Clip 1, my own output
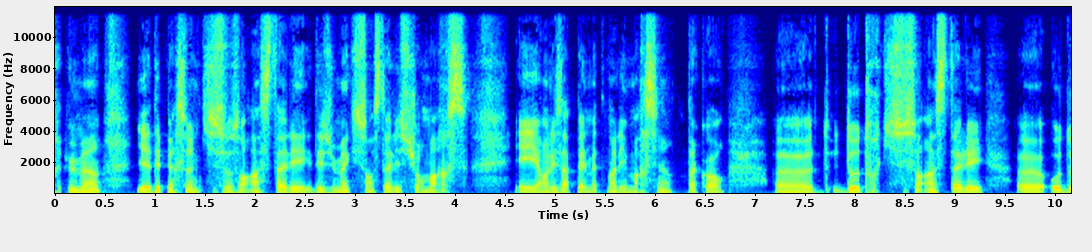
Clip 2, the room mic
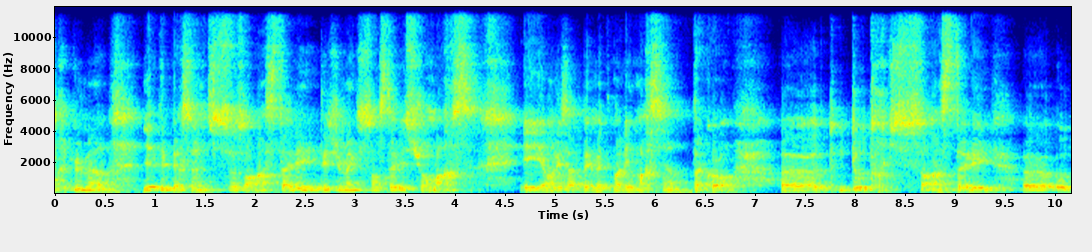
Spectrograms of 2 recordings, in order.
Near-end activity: none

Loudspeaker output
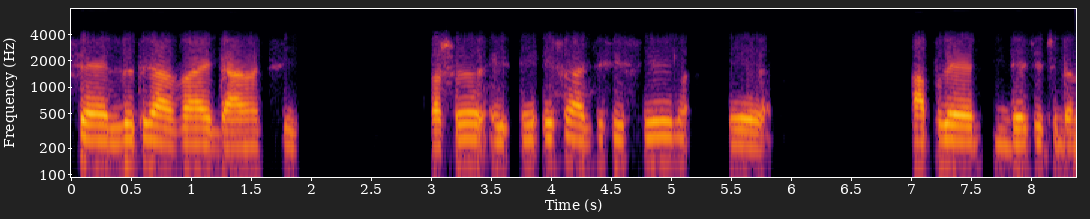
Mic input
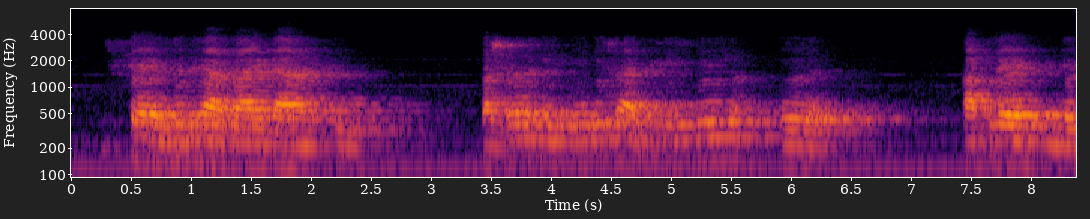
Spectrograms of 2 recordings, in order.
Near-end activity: none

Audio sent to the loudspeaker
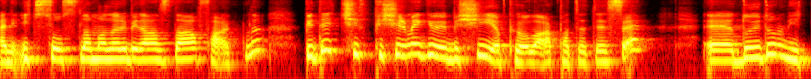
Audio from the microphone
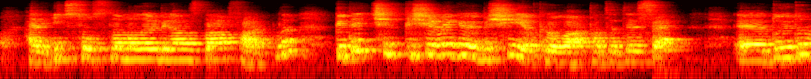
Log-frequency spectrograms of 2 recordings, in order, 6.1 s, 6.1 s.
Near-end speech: none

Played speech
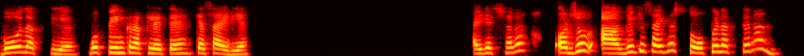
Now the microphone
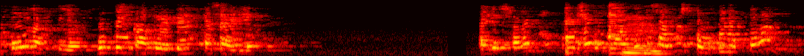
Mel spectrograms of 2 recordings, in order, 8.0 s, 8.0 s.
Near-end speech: present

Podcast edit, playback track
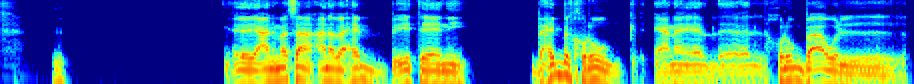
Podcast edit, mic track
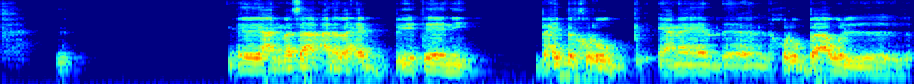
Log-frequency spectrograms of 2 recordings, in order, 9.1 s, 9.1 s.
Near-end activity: none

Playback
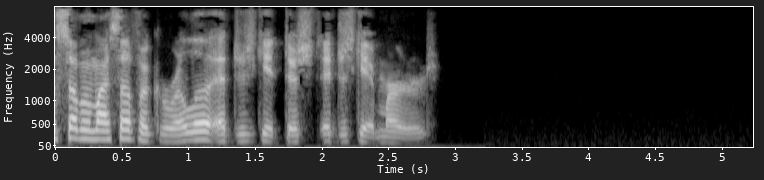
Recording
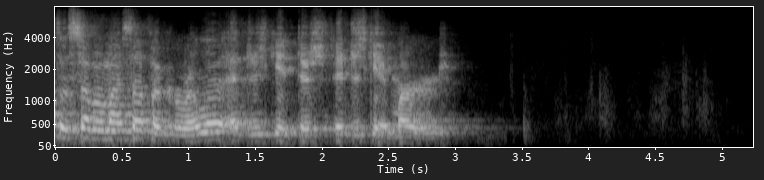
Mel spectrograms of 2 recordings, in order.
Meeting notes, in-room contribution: none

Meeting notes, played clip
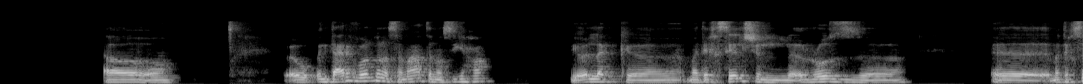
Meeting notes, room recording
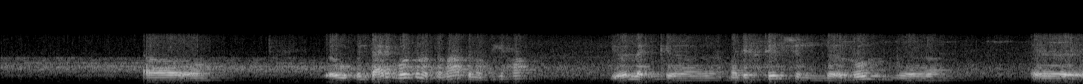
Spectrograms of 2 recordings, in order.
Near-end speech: none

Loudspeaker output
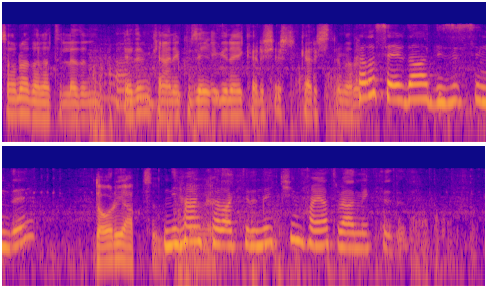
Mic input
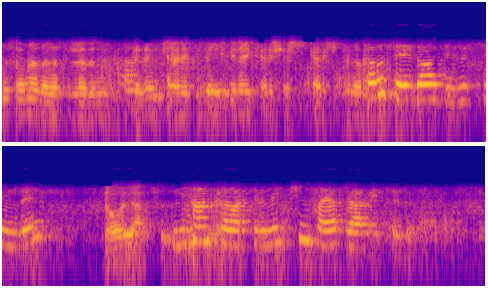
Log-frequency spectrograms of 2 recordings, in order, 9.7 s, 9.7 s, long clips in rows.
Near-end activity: none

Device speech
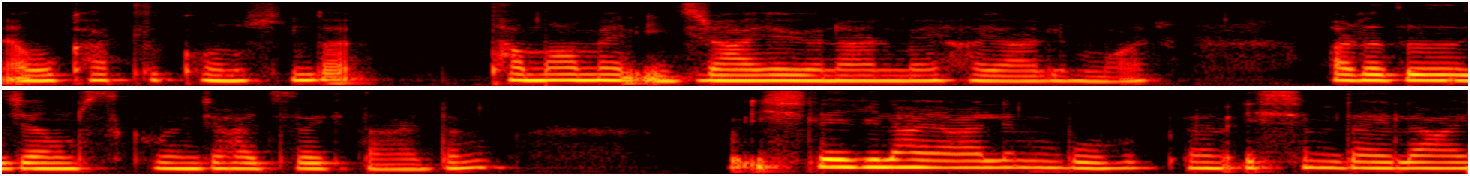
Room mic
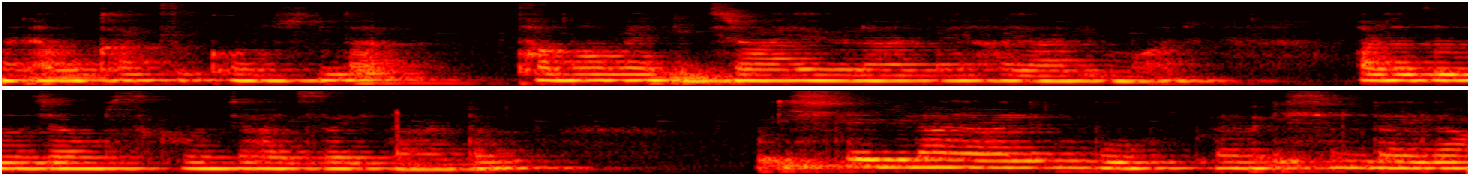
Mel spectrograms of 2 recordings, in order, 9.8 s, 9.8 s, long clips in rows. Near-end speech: none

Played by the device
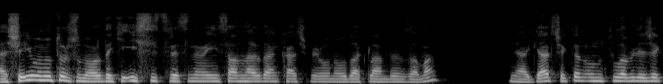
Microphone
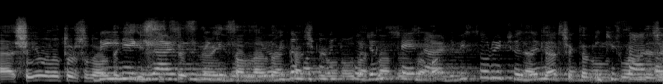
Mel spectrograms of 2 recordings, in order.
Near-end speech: present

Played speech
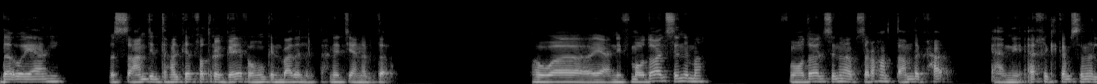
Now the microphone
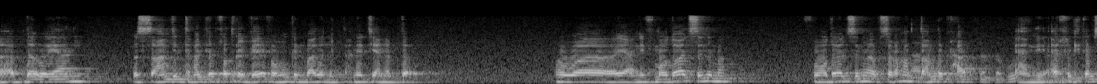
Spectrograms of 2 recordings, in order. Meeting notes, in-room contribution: present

